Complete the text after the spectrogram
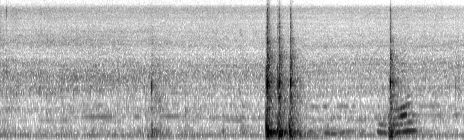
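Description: A spatula scrapes and knocks against a pot while stirring food.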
